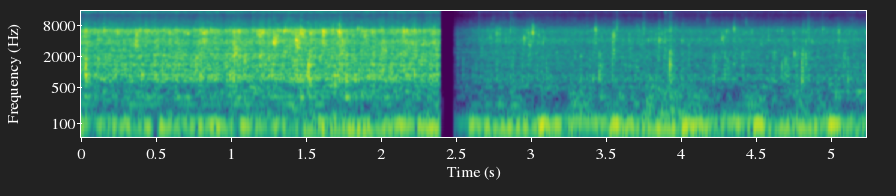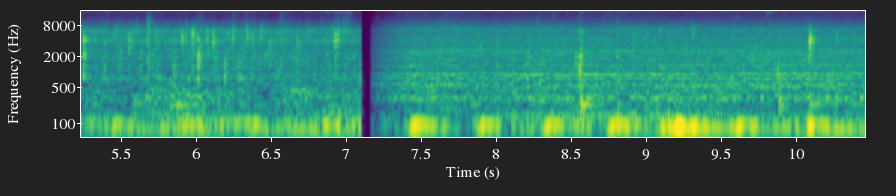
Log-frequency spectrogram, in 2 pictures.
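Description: Rice balls deep-frying in hot oil in a kadai: a steady sizzle with scattered pops and crackles. It cuts out briefly twice, about two and a half and seven seconds in, and is quieter after the first break.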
